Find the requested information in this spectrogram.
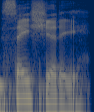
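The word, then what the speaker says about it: satiety: no Sati No Sa how do you say it again say shitty it's just say shitty say shitty yeah like say shitty in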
